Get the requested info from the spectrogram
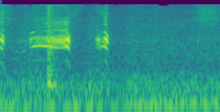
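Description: A short, high-pitched human cry of about half a second, an onlooker's shriek of laughter, with a couple of brief sharp sounds around it.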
